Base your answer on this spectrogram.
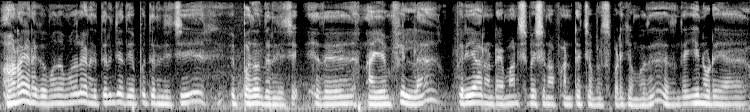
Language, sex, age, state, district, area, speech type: Tamil, male, 30-45, Tamil Nadu, Perambalur, urban, spontaneous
